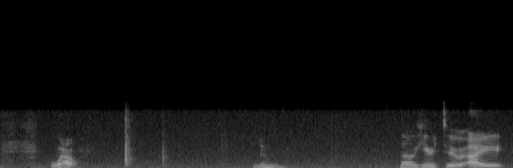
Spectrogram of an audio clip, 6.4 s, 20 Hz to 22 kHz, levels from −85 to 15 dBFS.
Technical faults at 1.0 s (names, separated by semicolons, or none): none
